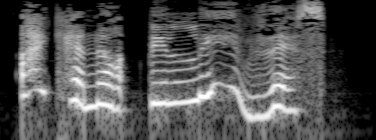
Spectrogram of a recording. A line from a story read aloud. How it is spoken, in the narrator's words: the mother squeals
